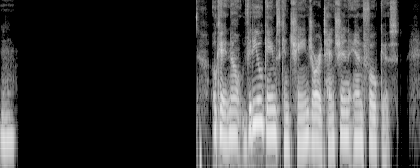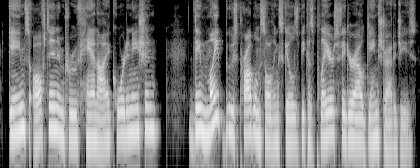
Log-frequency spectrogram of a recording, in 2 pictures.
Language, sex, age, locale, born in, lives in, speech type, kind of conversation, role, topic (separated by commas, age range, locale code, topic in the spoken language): English, male, 40-44, en-US, United States, United States, read, expert-assistant, expert, How do video games impact cognitive development?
